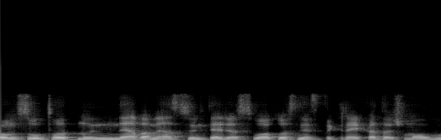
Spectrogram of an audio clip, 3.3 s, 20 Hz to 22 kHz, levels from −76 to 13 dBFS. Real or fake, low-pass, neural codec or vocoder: fake; 7.2 kHz; codec, 16 kHz, 0.7 kbps, FocalCodec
